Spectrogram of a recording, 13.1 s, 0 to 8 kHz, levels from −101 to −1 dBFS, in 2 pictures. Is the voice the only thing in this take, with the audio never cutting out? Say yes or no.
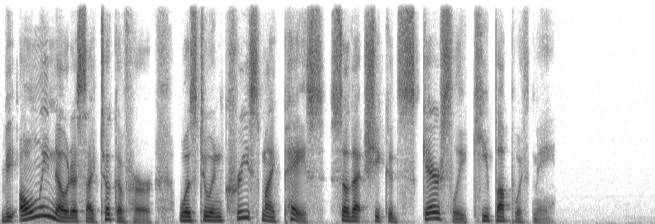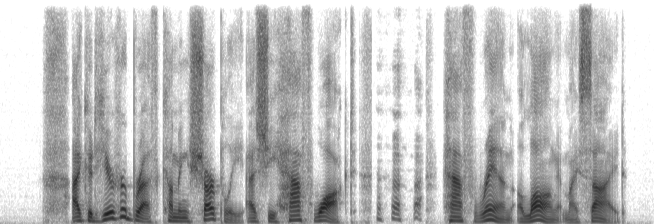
no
